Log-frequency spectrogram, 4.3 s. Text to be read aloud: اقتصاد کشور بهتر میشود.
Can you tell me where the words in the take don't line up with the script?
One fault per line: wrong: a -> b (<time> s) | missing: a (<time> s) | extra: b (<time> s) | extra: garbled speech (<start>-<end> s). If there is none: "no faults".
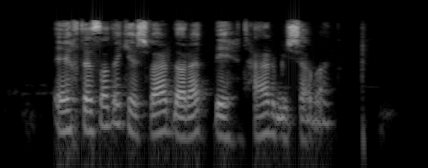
extra: دارد (1.7 s)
